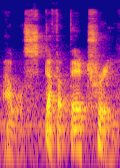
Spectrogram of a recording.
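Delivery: low, sly villain voice; sly grin. Acted. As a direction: gloat it with a grin. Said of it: "grinned the Grinch".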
